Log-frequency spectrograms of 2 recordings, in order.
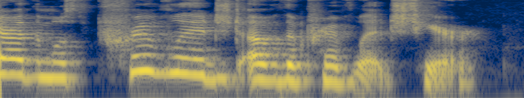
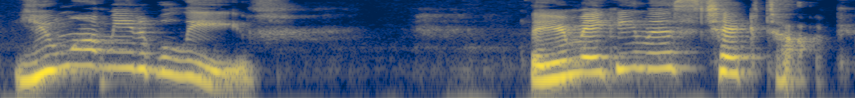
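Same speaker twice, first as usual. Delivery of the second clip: you want me to believe, pitched up in disbelief; sceptical, as if calling out a story; a raised, disbelieving challenge; incredulous; 6 semitones higher than usual. Real, not acted. Incredulous address to TikToker.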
